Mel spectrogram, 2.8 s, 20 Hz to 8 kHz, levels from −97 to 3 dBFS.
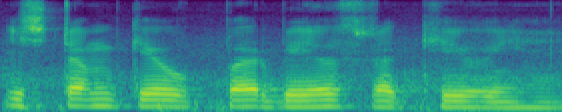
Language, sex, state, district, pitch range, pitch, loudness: Hindi, male, Uttar Pradesh, Lucknow, 115-130 Hz, 125 Hz, -16 LUFS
